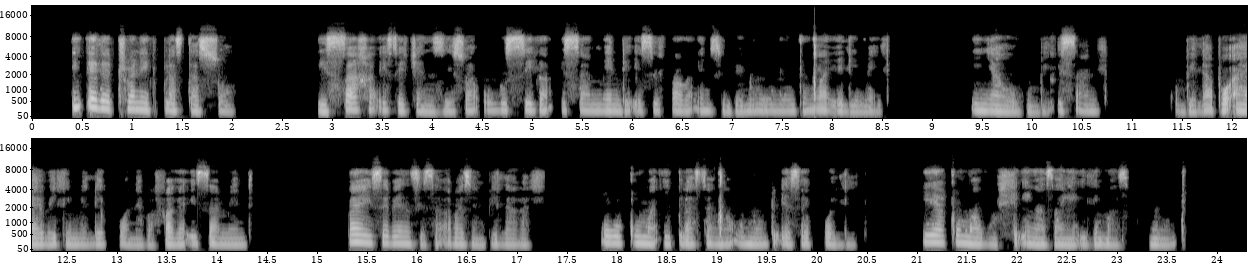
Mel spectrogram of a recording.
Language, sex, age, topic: North Ndebele, female, 25-35, health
